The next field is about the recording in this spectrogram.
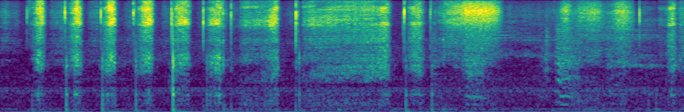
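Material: Paper.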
